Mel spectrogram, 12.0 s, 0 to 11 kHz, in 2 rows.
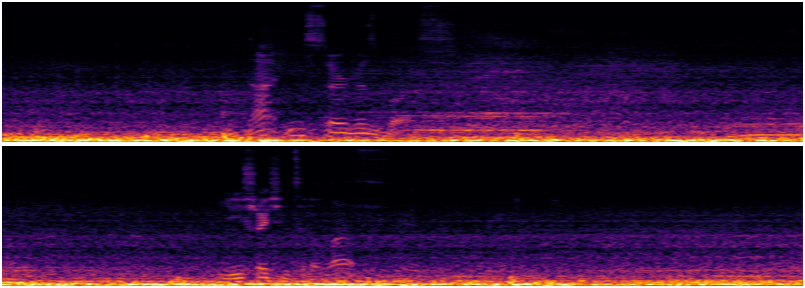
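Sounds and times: car driving road and engine noise: 0.0s - 12.0s.

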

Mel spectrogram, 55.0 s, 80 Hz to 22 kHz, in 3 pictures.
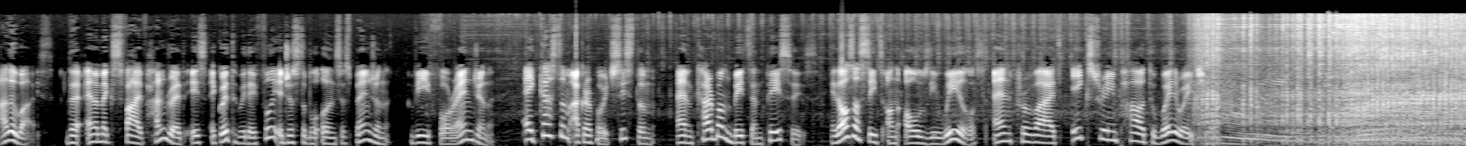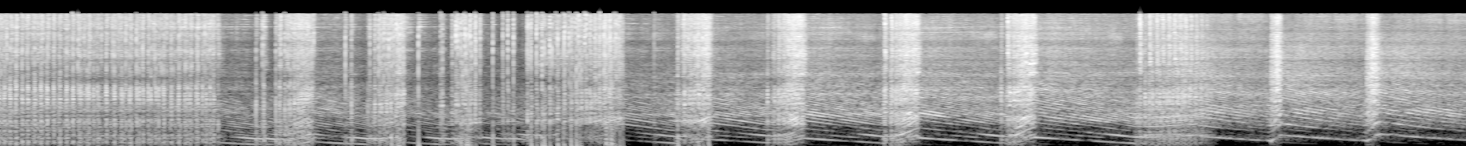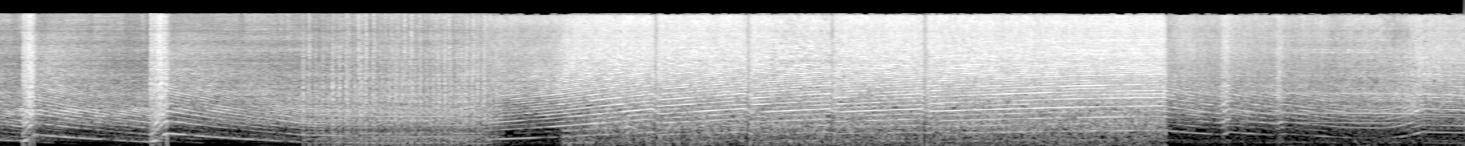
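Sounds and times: racing engine revving: 14.5s - 54.9s.

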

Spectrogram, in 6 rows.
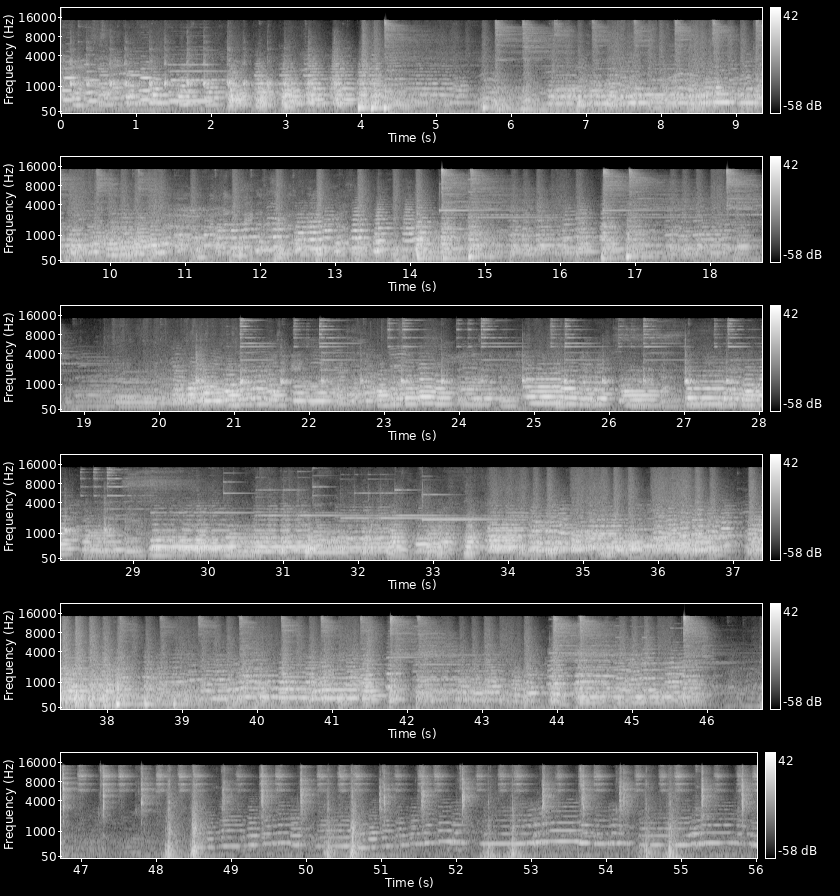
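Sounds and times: concert band playing: 0.0s - 56.0s
percussion strokes: 0.0s - 56.0s.

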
